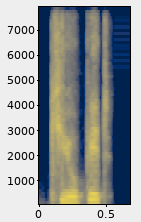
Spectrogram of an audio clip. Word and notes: Cupid: Indian

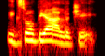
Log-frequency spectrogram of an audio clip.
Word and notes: exobiology: Indian

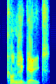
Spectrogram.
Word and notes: conjugate: British English

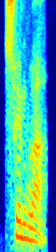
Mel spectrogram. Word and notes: swimwear: Indian

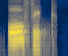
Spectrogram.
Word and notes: Orphic: Indian

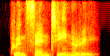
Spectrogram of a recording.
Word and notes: quincentenary: Indian

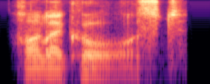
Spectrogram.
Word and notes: holocaust: British English

